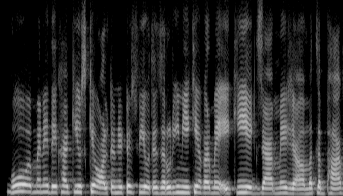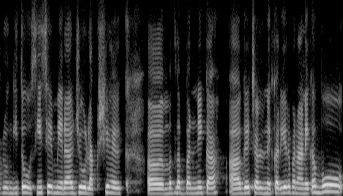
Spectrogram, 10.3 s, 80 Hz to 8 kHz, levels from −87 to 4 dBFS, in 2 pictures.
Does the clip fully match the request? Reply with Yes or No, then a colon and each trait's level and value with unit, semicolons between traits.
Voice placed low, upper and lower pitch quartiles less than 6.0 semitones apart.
No: high, 225 Hz; narrow, 2.6 semitones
